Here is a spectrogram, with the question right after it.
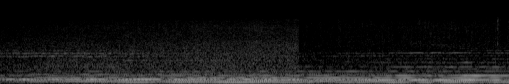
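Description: Steady rainfall in the small town of Elberton, Georgia, a soft, even patter of drops on surfaces running throughout without speech, under a low constant hum.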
